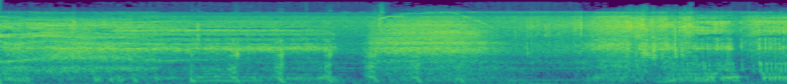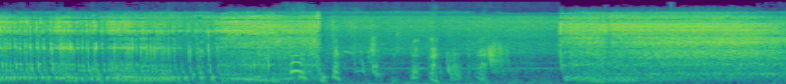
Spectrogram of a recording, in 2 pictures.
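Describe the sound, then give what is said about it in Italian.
Loud, rasping snoring breaths of a sleeping person breathing through an open nostril come in a rough series of noisy drawn-out pulls with short gaps between them, harsh and buzzy throughout. “Respiro... Sì, Dorme sì. male, eh? No, c'è la narice aperta.”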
